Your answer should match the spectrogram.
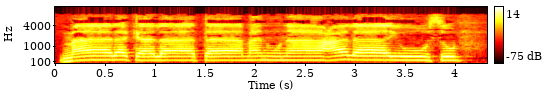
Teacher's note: أن تنطقي نونين، الأولى منهما سريعة وصوتها منخفض · Term: الروم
